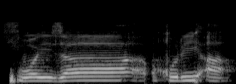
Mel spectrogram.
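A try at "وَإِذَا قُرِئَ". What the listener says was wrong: زال کو سیچ نکالے تھوڑا. زبان کو جو ہے نا دونوں دانت کے بیچ میں لائیے. زبان تھوڑا باہر نہیں آتی. تھوڑا باہر لائیے زبان اس طرح. زال موٹا نہیں کرنا. صرف باہر لائیے.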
